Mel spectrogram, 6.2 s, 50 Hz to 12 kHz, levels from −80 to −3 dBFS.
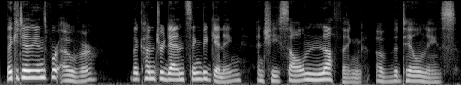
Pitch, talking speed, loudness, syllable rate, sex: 185 Hz, 145 wpm, -20 LUFS, 4.8 syllables/s, female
